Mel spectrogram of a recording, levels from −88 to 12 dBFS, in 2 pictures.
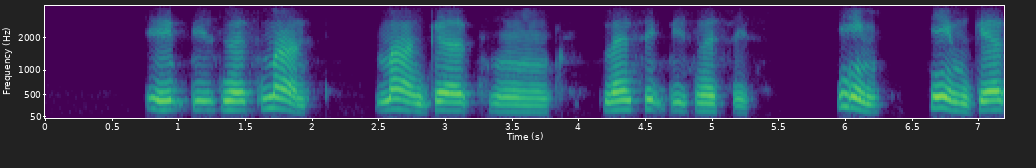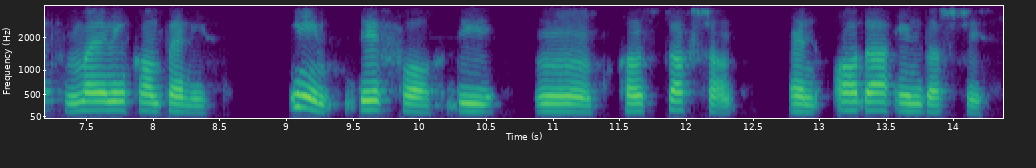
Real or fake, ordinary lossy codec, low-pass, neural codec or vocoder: fake; Opus, 32 kbps; 3.6 kHz; codec, 16 kHz, 8 kbps, FunCodec, trained on LibriTTS, 25 frames a second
